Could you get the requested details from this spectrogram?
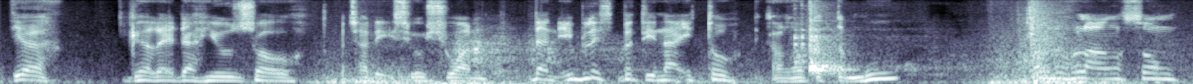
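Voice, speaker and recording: A man's voice: a little high, normal speed, lightly acted. A man playing a ruthless martial sect official giving commands in a dubbed fantasy drama. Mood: commanding. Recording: loud noise behind the voice.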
